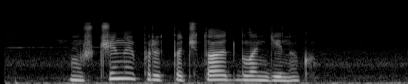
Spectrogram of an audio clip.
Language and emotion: Russian, neutral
